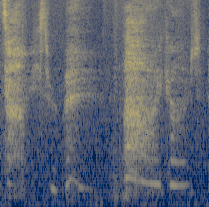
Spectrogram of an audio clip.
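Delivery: hushed whisper in disbelief; barely-breathed whisper. Real, not acted. Whispered at destroyed room.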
